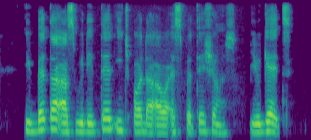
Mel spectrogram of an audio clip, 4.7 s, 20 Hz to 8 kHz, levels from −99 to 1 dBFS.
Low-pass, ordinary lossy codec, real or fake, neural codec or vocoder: 7.2 kHz; none; real; none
